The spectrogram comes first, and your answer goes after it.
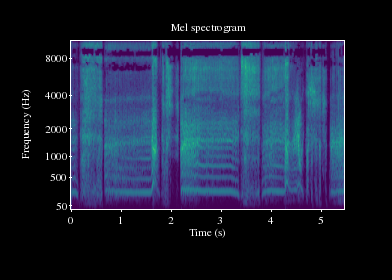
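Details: Kuromame, a Chihuahua shop dog living indoors with a Maltese named Marco, voices long drawn-out tonal grumbles, each held steady for about a second before a brief upward break, several in a row after being asked if he has reflected.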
